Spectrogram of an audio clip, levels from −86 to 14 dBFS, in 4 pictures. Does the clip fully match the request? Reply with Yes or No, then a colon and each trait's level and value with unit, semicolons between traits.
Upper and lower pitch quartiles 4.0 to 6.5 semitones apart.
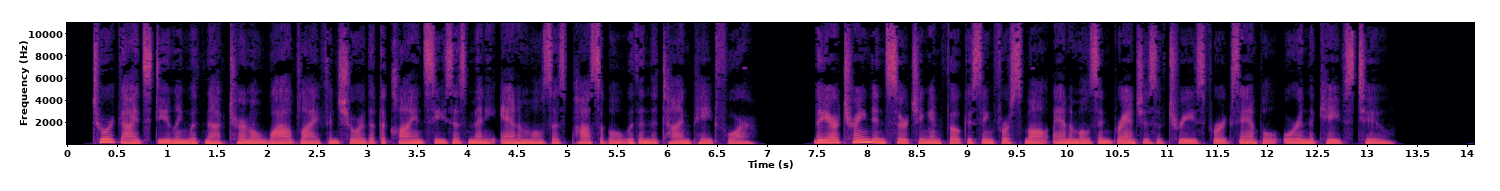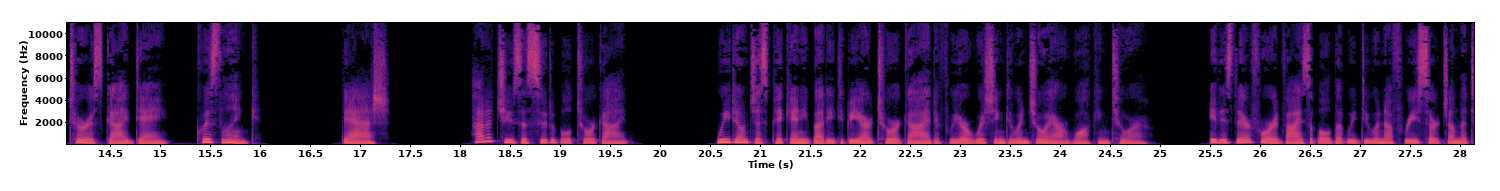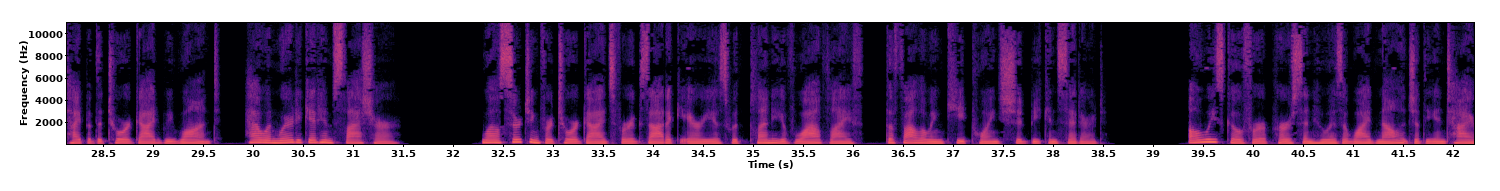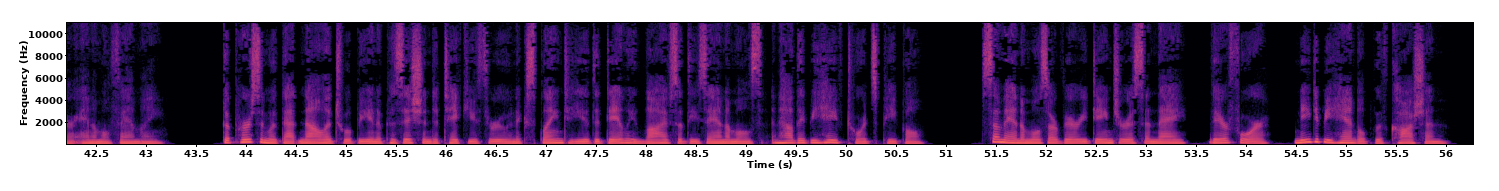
No: average, 3.0 semitones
